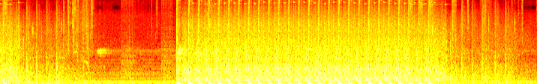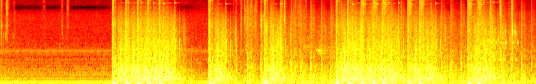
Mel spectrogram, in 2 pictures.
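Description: Gunfire in Fortnite, several long sustained automatic bursts separated by short quieter gaps, loud and close, with choppy shot-to-shot rhythm and a few scattered single reports near the end.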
